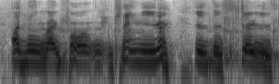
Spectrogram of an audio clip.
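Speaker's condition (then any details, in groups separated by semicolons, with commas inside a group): Cerebral palsy; neck surgery went badly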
